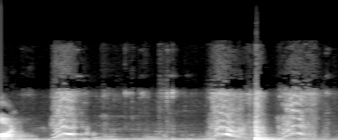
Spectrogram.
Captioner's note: zipper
